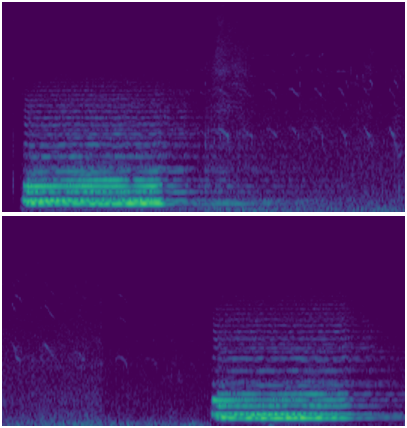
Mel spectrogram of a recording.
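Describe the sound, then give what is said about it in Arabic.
A ship's horn gives two long, loud, steady blasts as the boat crosses the seas and oceans, one at the start and one near the end, with a stretch of quieter rushing background and faint chirping calls between them. “ركب الصديقان القارب وقطع البحار والمحيطات”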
